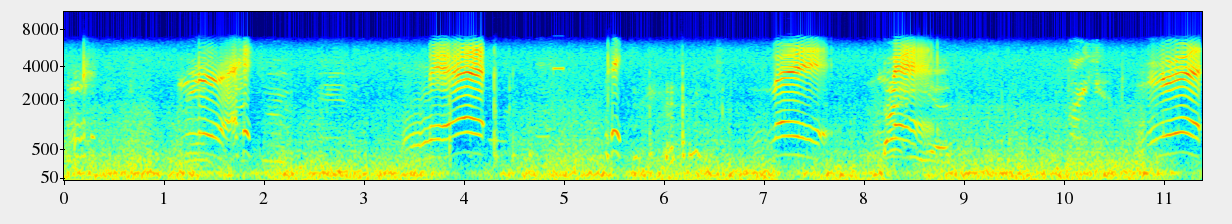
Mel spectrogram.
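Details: Forceful, "angry" hiccups recorded during a road trip.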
